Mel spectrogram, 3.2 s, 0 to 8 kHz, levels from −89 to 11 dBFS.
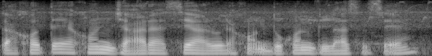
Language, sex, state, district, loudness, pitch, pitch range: Assamese, male, Assam, Kamrup Metropolitan, -19 LUFS, 110 Hz, 105-120 Hz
